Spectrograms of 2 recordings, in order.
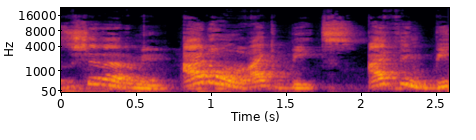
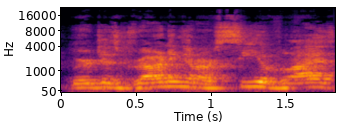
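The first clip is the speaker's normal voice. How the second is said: normal talking voice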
